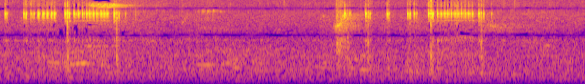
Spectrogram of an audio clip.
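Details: Blue-winged minla in Gaoligongshan National Nature Reserve, Tengchong, China, gives two short bursts of thin, very high notes a second apart against a faint hiss.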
